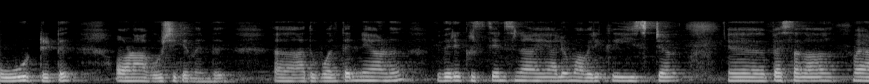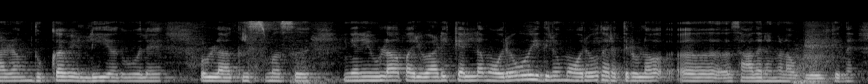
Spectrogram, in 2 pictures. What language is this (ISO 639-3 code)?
mal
